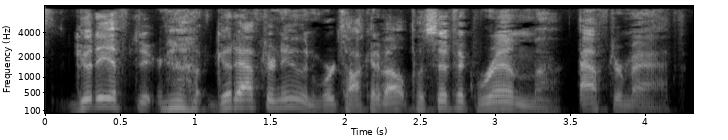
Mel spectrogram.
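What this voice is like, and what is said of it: Announcer-style radio voice with swagger. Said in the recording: “radio voice ... you got to get that certain tone and that swagger in it”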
